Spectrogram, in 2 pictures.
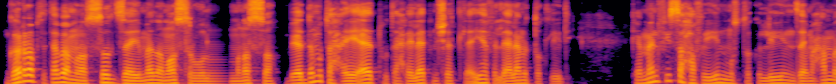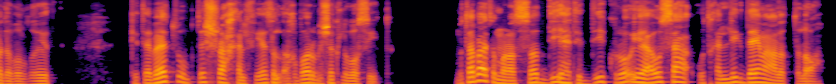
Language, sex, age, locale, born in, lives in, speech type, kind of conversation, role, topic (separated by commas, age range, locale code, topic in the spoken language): Arabic, male, 25-29, ar-EG, Egypt, Egypt, read, expert-assistant, expert, لو عايز أتابع أخبار الصحافة الجديدة، أتابع مين أو إيه المصادر اللي أبدأ بيها؟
